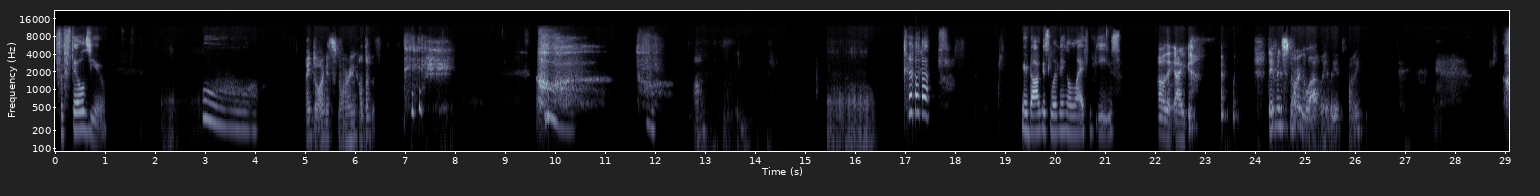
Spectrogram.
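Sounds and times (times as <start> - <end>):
dog snoring: 2.1 - 2.9, 15.4 - 16.5
faint breath: 8.9 - 12.4, 26.9 - 29.0.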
